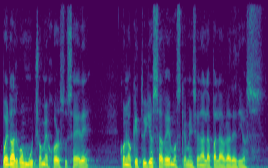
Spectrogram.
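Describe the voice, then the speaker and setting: A male pastor preaching a sermon. He tells a story, swinging between loud, emphatic peaks and soft, hushed passages. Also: on the low side, normal speed.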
